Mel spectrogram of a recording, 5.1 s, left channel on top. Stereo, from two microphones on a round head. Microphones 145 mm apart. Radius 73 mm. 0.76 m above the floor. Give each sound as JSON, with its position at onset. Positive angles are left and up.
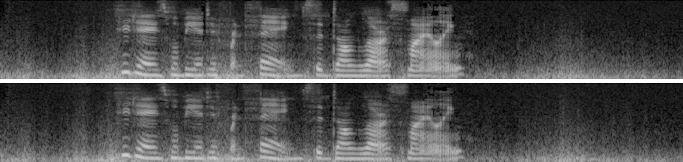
{"t": 0.9, "sound": "a woman speaking", "side_deg": 10}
